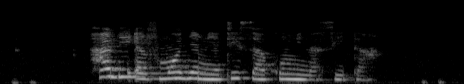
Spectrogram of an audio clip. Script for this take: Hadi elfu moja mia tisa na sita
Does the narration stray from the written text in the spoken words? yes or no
yes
